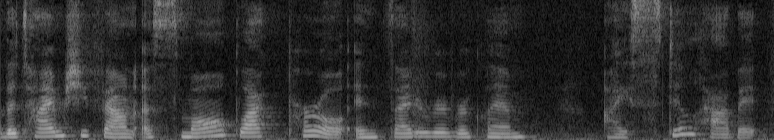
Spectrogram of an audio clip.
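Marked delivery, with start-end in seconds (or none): 4.5-5.7 whispered like a shared secret; secretive whisper. A narrator's reading. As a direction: breathe it as a confidence. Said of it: "she said".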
